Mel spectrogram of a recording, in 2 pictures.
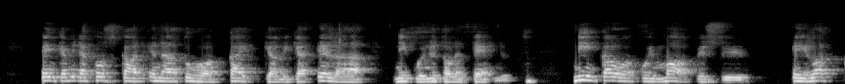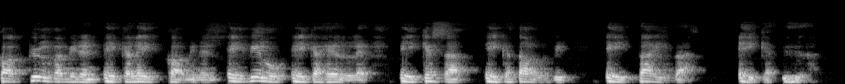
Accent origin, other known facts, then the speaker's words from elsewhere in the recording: Ylistaro, South Ostrobothnia, Finland; moved away as an adult; now in Turku, Finland; kun muutin aikanaan Turkuun 68 Etelä-Pohjanmaalta Ylistarosta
